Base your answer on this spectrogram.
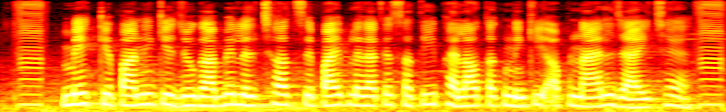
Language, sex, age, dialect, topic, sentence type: Magahi, female, 25-30, Western, agriculture, statement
